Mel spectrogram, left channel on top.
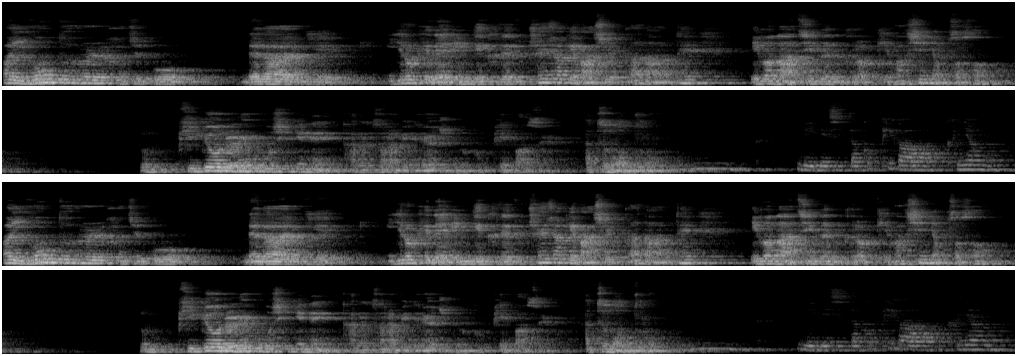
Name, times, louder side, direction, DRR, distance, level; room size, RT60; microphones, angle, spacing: voice 1, 0.0-1.8 2.4-3.3 3.8-7.2 7.5-9.9 11.5-15.6 16.1-16.7, right 1 dB, 25° right, -3 dB, 0.4 m, -27 dB
voice 2, 16.4-17.6 18.1-20.1, left 2 dB, 80° left, 0 dB, 0.3 m, -41 dB
2.4 x 2.3 x 2.2 m, 1.3 s
head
